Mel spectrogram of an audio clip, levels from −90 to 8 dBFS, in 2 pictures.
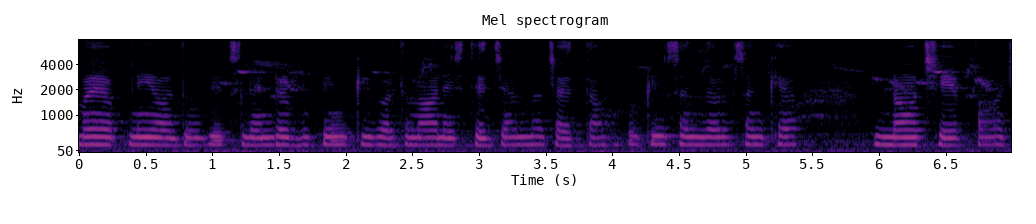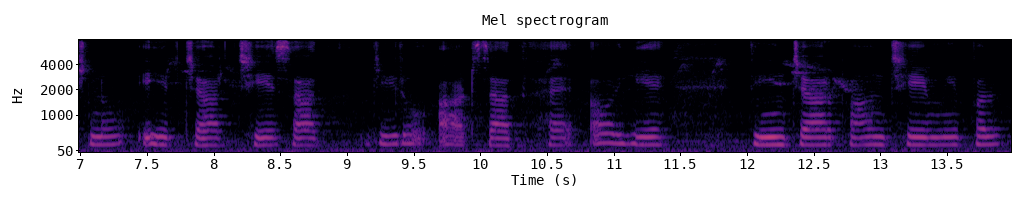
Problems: background sounds at intervals, low volume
